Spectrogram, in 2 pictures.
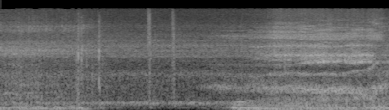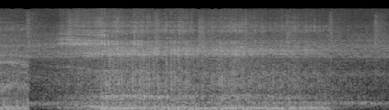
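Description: Light footsteps patter quickly across soft ground.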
